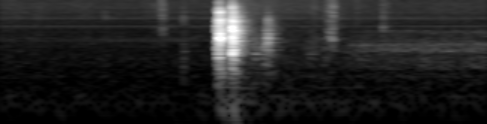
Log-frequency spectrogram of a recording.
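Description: A stiff, brand-new deck of playing cards being handled for a shuffle: a brief crackle of a few card clicks about a second in.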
